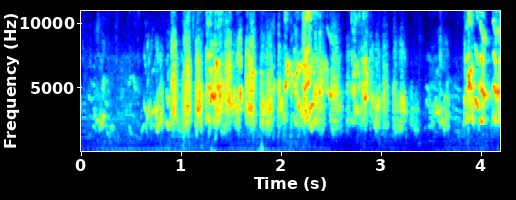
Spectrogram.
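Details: Colourful budgerigars chattering in a steady high warble of fast twitters and squeaks, with a low steady hum and a couple of soft knocks in the background.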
